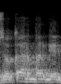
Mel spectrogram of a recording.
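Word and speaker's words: Zuckerberg: এই জোকারের বিরুদ্ধে, এই জোকারবার্গের বিরুদ্ধে। আমি ওকে জোকারবার্গ বলবো, জোকার ওর নাম হচ্ছে অ্যাকচুয়াল উচ্চারণ হচ্ছে জাকারবার্গ।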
